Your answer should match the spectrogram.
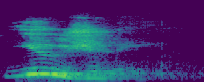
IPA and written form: ˈjuːʒuəli (usually)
